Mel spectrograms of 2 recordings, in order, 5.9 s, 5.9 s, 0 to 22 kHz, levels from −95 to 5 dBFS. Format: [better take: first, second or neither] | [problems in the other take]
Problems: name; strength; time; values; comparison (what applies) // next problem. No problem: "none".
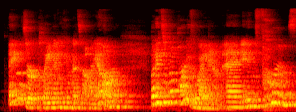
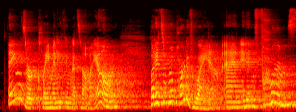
second | room echo; strong; dies away in 1.1 s; slight in the second // off-mic speech; far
